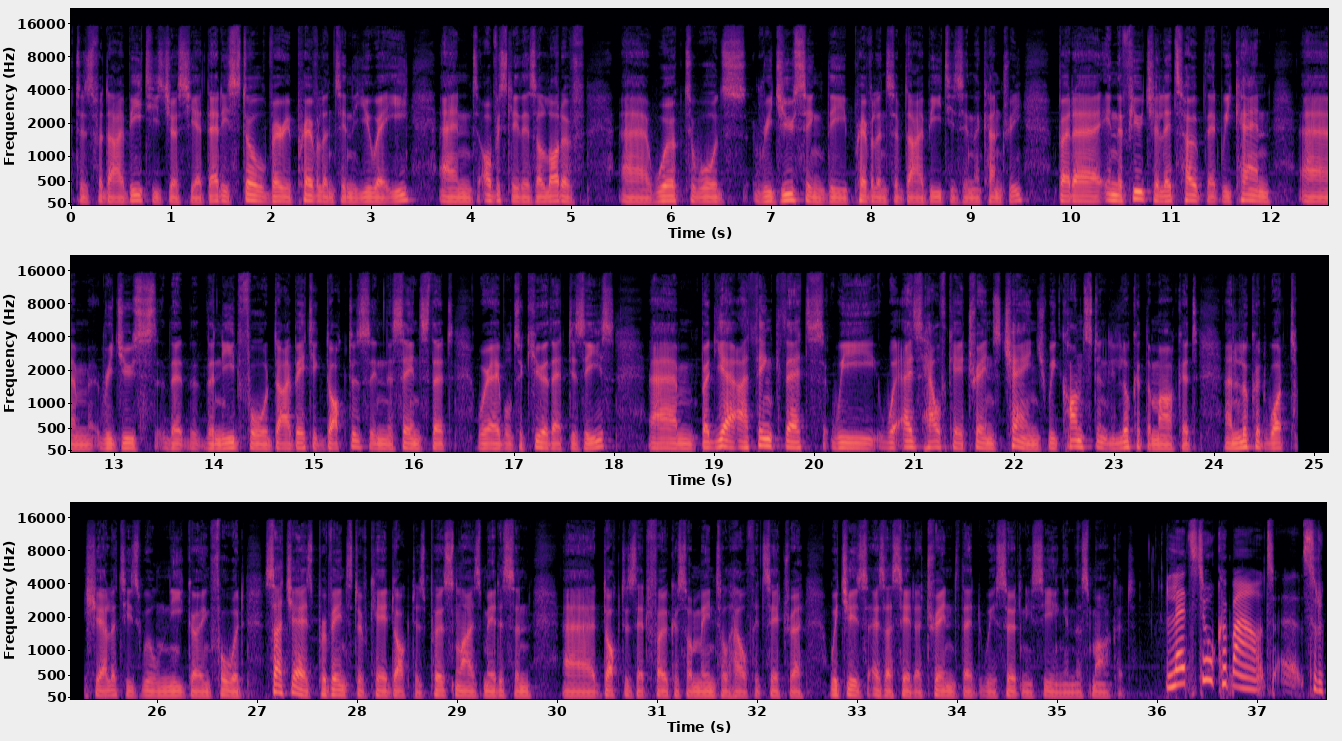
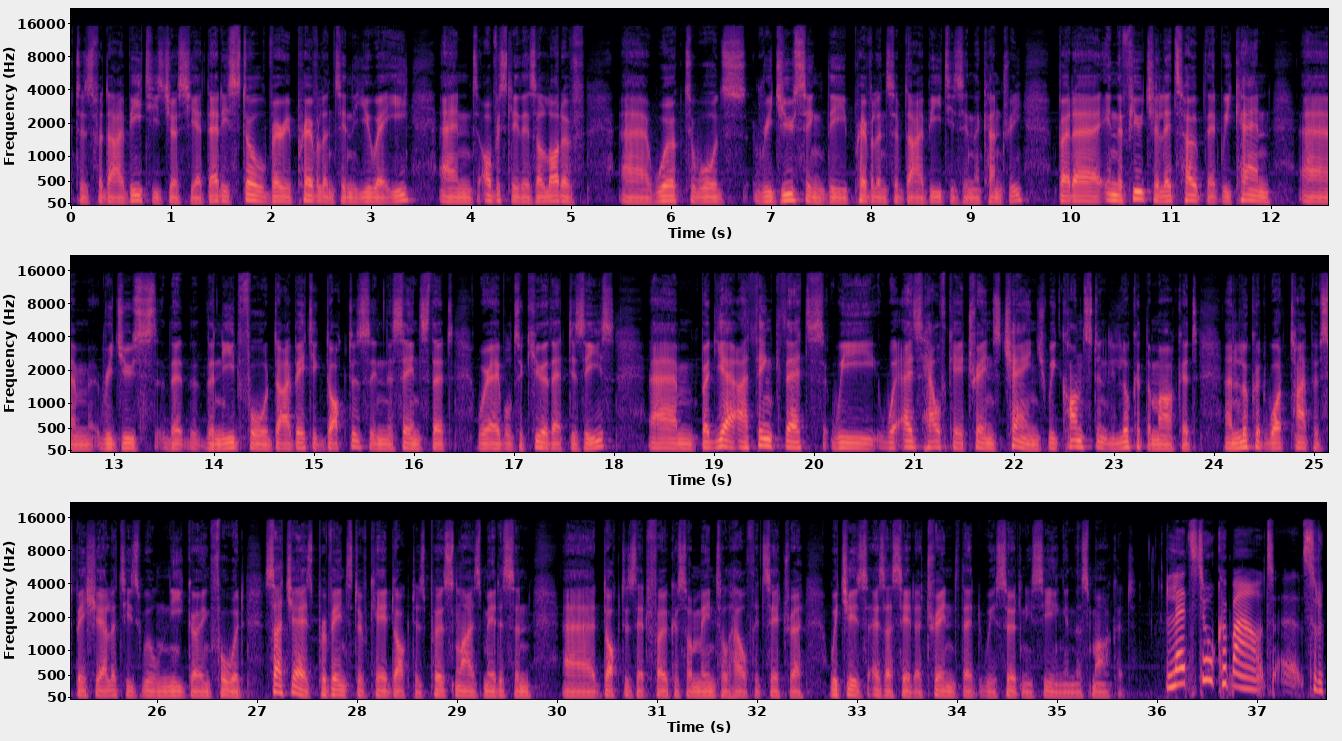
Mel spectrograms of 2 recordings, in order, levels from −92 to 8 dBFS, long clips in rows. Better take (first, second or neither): second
